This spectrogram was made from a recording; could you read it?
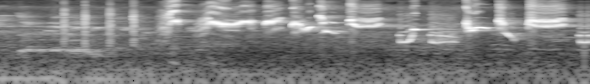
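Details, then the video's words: White-rumped shama song used to stir a male into singing: a low steady tone, then a quick series of high chattering and whistled phrases with clicks, some rising and falling sharply. "Suara KRETEKAN BURUNG MURAI BANGKITKAN EMOSI MURAI JANTAN KELUARKAN ISIAN!"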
